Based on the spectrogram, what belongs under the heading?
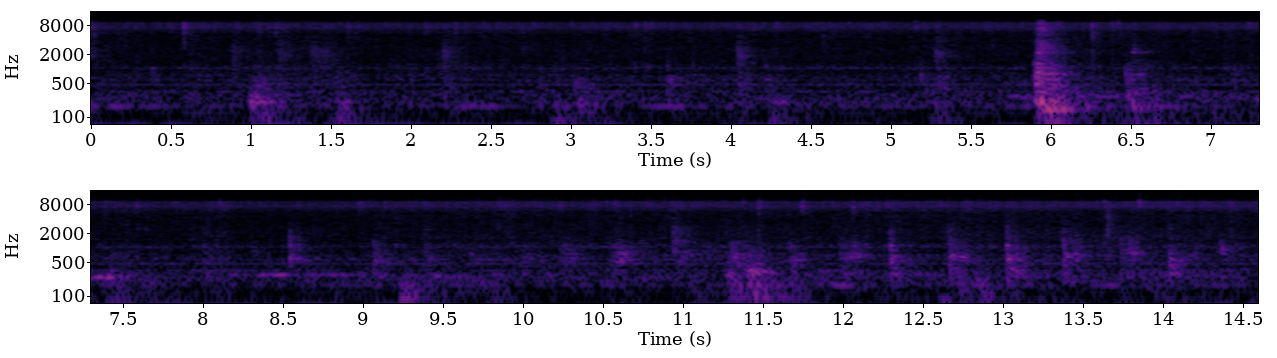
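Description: Chile sauce and onions sizzling steadily in hot oil in a frying pan, with small clicks and knocks of kitchenware. A single loud knock about six seconds in as the glass blender jar is set down on the stove, and near the end a spatula begins scraping the sauce through a plastic strainer.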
